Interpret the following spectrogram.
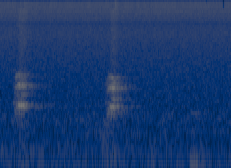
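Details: A dog bothering the neighbours gives two separate sharp barks about a second and a half apart, with faint low rumble in the background.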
